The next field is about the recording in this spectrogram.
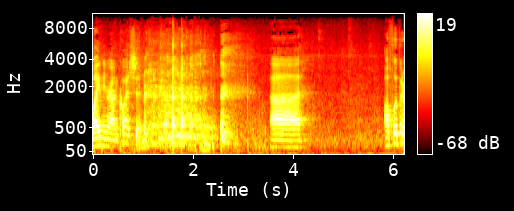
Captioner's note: laughter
